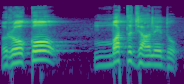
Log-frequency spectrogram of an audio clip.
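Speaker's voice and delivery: "रोको", a clear pause, then a low, slow "मत जाने दो"; pause after "रोको". Shown as a demonstration. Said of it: "इसके दो अर्थ लगा लेना".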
